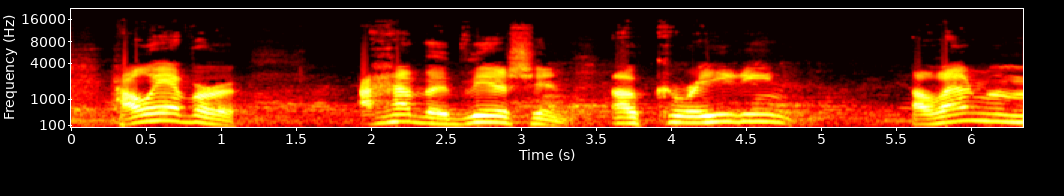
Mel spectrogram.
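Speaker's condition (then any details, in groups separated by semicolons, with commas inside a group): Acquired ataxia (lance-adams syndrome)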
